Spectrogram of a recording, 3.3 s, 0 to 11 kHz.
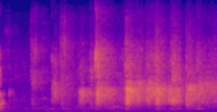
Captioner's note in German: Beifall CDU und vereinzelt BÜNDNIS 90/DIE GRÜNEN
